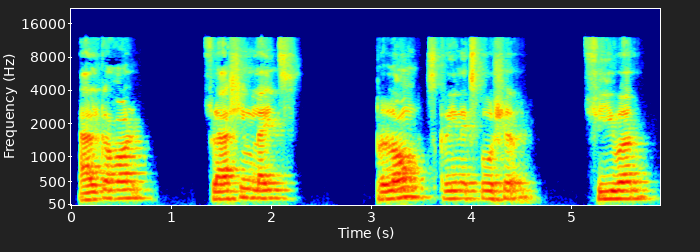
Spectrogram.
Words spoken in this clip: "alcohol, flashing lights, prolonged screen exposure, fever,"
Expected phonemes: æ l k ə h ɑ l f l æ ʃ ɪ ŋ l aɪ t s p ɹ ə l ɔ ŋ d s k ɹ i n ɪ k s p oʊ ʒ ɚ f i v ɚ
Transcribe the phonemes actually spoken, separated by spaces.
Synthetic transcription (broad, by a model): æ l k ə h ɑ l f l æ ʃ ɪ ŋ l aɪ t s p ɹ ə l ɔ ŋ d s k ɹ i n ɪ k s p oʊ ʃ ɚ f i v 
